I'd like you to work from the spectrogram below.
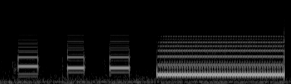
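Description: A telephone dialing a call: three short touch-tone beeps in an even rhythm, then a long steady tone that holds to the end.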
